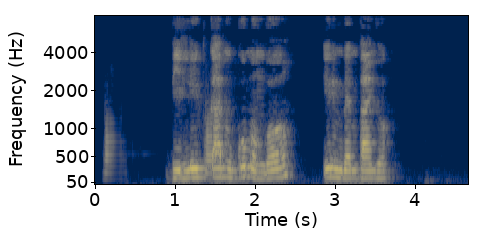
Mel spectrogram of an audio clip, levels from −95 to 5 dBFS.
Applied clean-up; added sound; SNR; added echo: neural mask model DeepFilterNet 3.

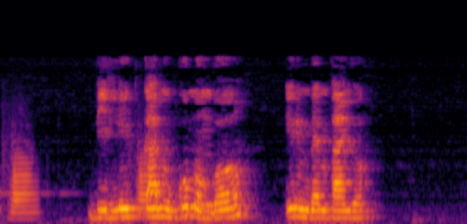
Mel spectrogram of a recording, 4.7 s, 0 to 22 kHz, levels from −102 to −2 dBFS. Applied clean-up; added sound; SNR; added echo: none; Brass instrument; 11 dB; reverberation time 0.2 s.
